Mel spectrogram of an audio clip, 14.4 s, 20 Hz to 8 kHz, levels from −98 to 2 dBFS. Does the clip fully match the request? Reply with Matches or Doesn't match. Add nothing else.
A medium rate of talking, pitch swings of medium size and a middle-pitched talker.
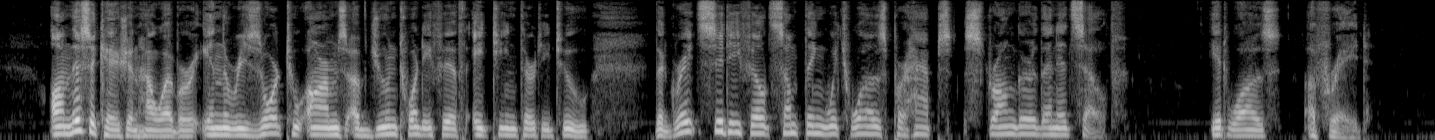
Doesn't match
